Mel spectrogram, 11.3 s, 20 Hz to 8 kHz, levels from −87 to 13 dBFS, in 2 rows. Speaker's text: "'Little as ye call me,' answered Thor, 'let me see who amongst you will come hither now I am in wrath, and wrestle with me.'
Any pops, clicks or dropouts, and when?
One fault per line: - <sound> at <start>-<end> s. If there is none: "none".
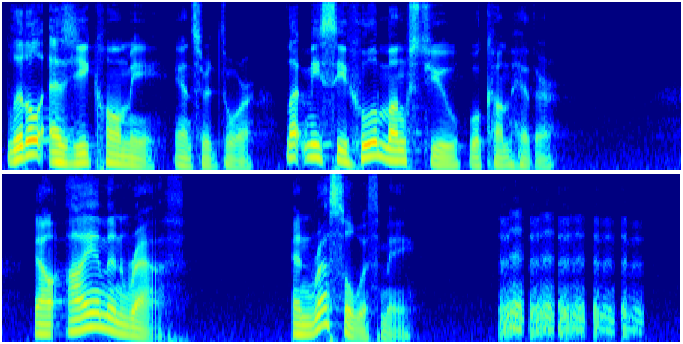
- laugh at 9.8-11.0 s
